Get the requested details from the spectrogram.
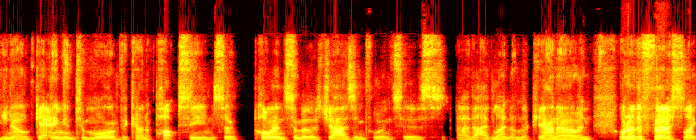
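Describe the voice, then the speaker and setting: Against a quiet background, a man with a fairly low pitch speaks at a fairly quick pace. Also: ordinary pitch variation, hardly any pauses, dry, close sound with no echo. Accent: British. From England. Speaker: singer-songwriter. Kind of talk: interview.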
